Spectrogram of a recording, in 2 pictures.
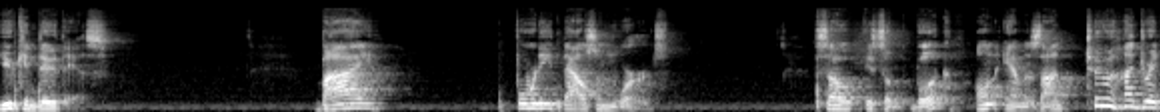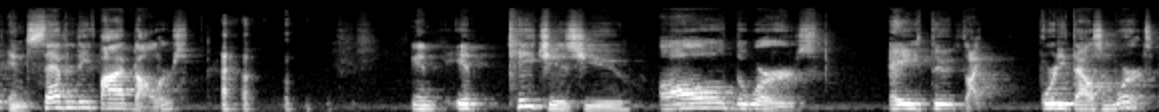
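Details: Adult stroke survivor with aphasia (post-stroke), in recovery and doing home therapy practising phrases from sticky notes; aphasia.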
